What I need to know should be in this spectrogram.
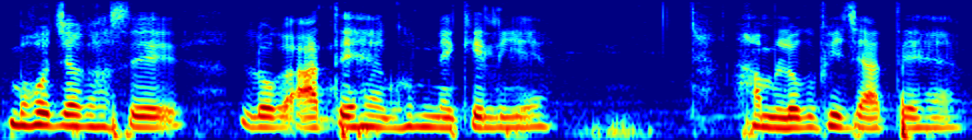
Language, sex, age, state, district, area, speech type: Hindi, female, 60+, Bihar, Vaishali, urban, spontaneous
